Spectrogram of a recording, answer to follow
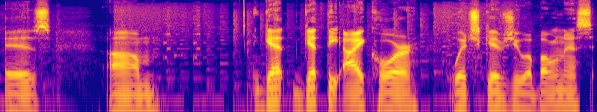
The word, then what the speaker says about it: ichor: gonna fill it with icore that's pronounced i-core he tells you um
